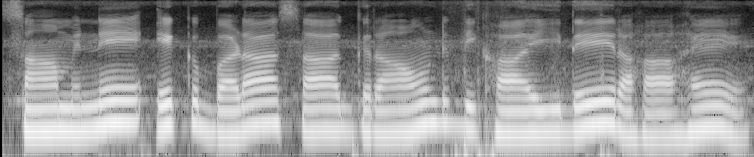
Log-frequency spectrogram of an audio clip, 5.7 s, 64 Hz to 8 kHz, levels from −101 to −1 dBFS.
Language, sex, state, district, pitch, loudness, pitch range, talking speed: Hindi, male, Madhya Pradesh, Umaria, 145 Hz, -13 LUFS, 135-165 Hz, 95 wpm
